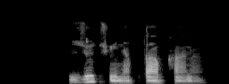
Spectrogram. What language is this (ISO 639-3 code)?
ckb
